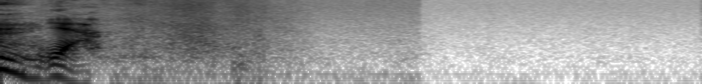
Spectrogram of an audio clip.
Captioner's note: clearing throat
